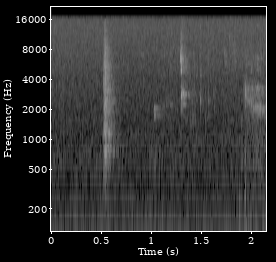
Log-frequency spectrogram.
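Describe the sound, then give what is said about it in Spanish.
A single short slurping sip of morning coffee without sugar from a cup, fairly quiet, followed by faint small clinks and soft rustling in otherwise hushed surroundings. “Así que necesito un sorbito, un sorbito que me despierte informativamente, que me dé mucha energía para decirles mi opinión y mis comentarios acerca de la realidad cubana de hoy.”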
